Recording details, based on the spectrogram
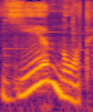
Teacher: єнот є означає два звуки ї і е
